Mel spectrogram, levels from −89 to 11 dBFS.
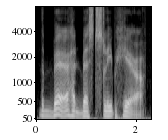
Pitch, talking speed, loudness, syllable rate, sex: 115 Hz, 155 wpm, -15 LUFS, 3.5 syllables/s, male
